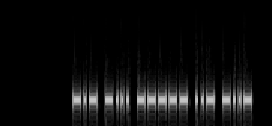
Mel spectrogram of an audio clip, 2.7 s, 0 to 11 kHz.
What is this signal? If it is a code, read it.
Morse code, heard as a keyed tone, about 46 wpm, 700 Hz. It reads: KB0UX
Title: USA Call Signs - 5 Characters - 45wpm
